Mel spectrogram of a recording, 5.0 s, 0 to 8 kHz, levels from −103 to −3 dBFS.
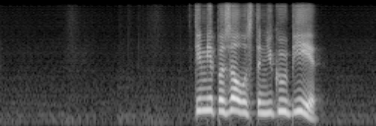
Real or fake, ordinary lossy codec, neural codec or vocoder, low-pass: fake; none; codec, 16 kHz, 0.2 kbps, FocalCodec; 7.2 kHz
